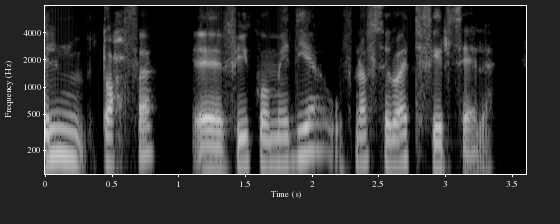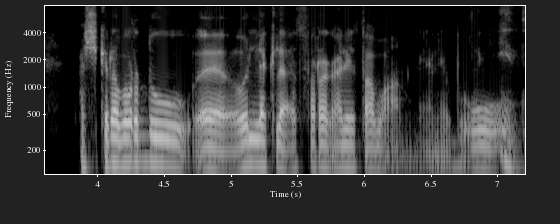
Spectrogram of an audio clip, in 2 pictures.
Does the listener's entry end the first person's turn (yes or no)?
yes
